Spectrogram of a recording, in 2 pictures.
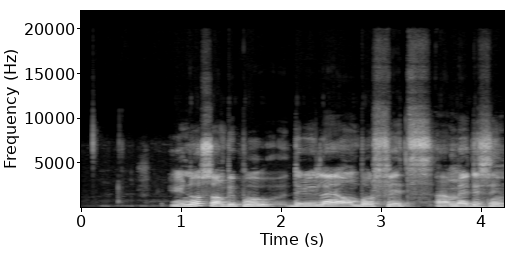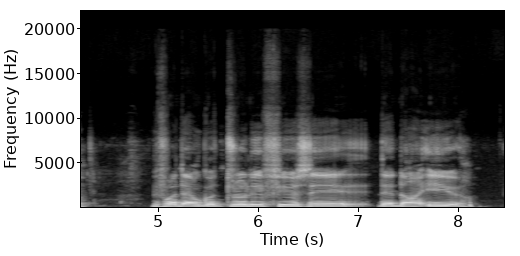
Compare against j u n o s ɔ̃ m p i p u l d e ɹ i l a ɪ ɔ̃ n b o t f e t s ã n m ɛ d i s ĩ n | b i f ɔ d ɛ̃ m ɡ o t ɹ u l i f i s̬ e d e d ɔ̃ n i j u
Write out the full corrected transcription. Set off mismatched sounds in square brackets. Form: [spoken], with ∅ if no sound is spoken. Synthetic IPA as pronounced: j u n o s ɔ̃ m p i p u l d e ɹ i l a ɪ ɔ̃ n b o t f e t s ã n m ɛ d i s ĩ n | b i f ɔ d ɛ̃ m ɡ o t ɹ u l i f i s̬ e d e d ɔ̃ n i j u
